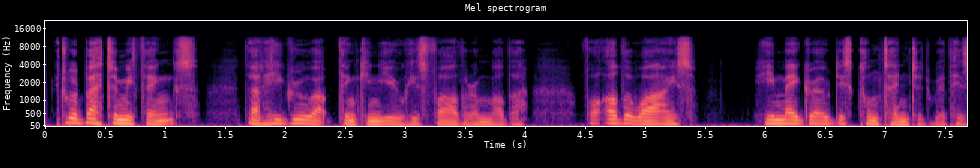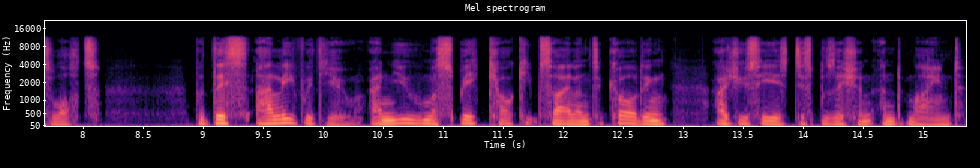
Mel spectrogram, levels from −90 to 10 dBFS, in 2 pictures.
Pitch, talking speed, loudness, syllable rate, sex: 120 Hz, 170 wpm, -19 LUFS, 5.0 syllables/s, male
